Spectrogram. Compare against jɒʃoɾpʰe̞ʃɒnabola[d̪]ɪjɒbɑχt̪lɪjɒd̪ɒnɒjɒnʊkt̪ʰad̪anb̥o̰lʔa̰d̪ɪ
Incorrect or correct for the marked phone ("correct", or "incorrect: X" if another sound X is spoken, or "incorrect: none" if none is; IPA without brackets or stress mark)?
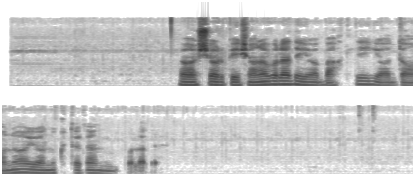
correct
